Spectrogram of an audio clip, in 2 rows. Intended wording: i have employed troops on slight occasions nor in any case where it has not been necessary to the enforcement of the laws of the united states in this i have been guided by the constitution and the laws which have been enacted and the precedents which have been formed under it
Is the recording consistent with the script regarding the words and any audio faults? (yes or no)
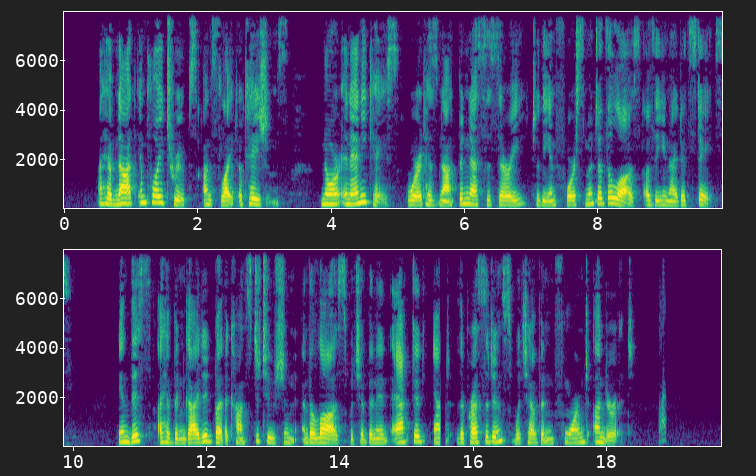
no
